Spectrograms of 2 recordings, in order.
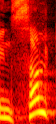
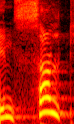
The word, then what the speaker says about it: insult: This is an insult to me. But if we want to use this word as a verb, I do not want to insult you. I do not want to insult you. Stress is on the second syllable, because it is used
